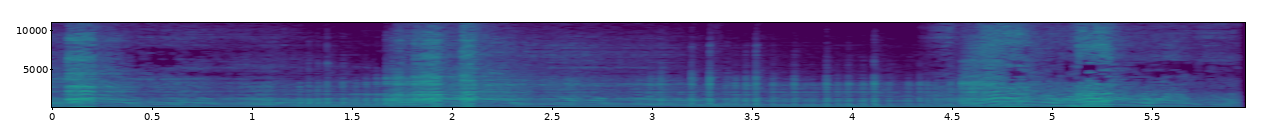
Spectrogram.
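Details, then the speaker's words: MCD XR5 71cc minibike, refueled after a kill switch, engine mount, gas tank and front brake linkage install: a good idle and clean revs with no knocks, sounding healthy. "start it up good idle good and uh time to take it up down the street a couple times"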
